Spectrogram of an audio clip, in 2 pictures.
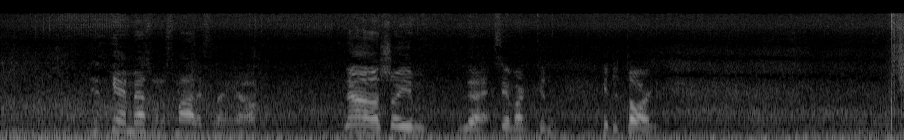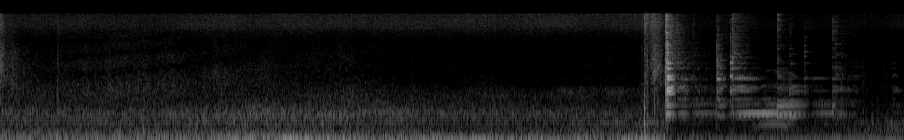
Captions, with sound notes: You just can't mess with a Smiling Sling, y'all. Now, I'll show you... see if I can hit the target. (sling snaps) (splash) (sling snaps) (metal rings loudly) Uhn.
